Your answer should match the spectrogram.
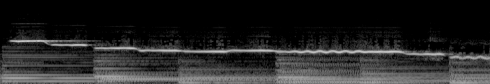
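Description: A person whistles Bach's Air on G, a slow, sustained melody with smooth gliding pitch and gentle vibrato over a soft instrumental accompaniment, the whistle clear throughout, while competing at the International Whistlers Convention in Lewisburg, North Carolina.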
